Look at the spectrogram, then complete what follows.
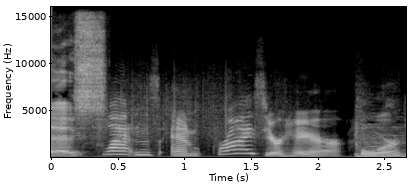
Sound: voice-over

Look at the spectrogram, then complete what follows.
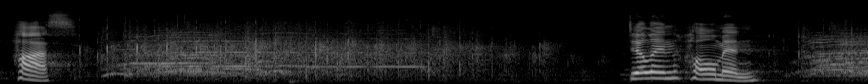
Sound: applause; applause

